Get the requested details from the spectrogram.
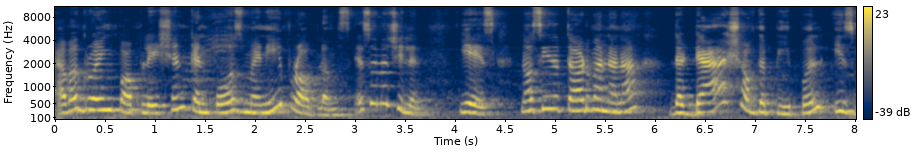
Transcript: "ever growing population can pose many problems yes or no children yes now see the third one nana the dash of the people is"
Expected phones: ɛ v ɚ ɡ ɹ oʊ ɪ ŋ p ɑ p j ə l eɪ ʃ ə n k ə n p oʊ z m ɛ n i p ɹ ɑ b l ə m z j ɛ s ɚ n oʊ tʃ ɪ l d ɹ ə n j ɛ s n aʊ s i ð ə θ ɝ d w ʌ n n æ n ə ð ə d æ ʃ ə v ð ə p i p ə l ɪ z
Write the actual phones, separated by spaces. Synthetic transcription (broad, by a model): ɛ v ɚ ɡ ɹ oʊ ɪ ŋ p ɑ p j ə l eɪ ʃ ə n k ə n p oʊ z m ɛ n i p ɹ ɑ b l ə m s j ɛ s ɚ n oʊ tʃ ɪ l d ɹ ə n j ɛ s n aʊ s i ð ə t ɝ d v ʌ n n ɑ n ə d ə d æ ʃ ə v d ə p i p ə l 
